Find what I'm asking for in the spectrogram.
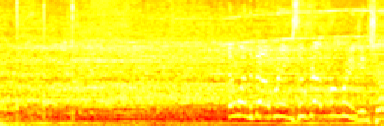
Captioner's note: cheering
